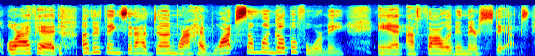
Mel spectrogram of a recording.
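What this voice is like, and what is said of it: Southern US accent, Alabama. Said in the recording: “you hear this accent, I can't help it, y'all. I'm from Alabama, South Alabama.”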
